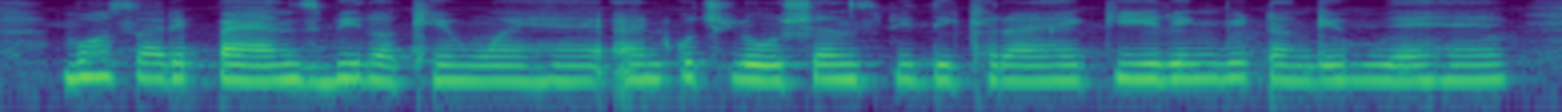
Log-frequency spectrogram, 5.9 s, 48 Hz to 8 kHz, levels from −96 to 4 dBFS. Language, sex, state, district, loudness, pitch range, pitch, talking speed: Hindi, female, Bihar, Jamui, -28 LUFS, 205-220 Hz, 215 Hz, 195 wpm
